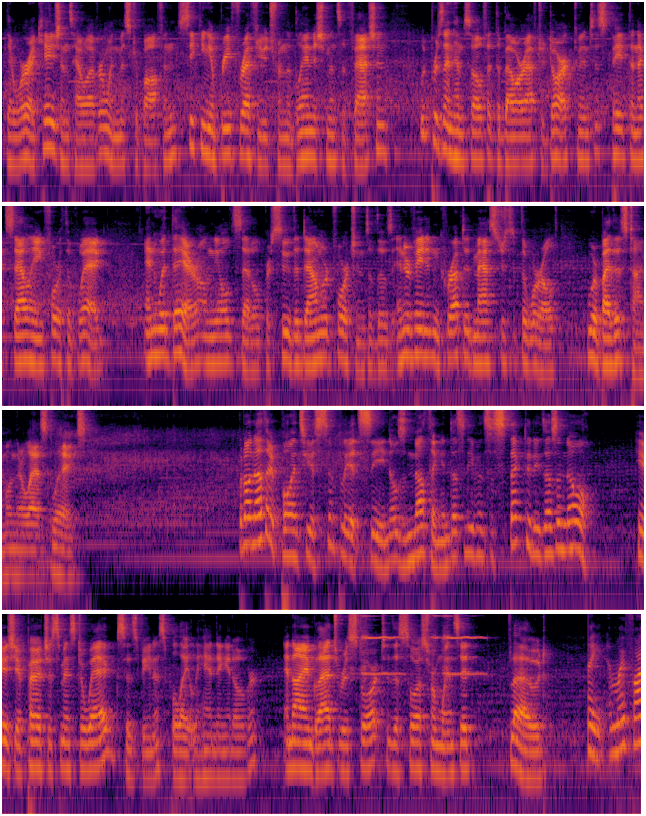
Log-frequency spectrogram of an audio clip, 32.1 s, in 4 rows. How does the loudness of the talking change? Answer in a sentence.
The volume of the talking stays about the same.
